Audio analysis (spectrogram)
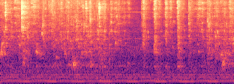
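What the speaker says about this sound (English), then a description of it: "just whisk this to break up your eggs and mix everything together" Eggs with vanilla bean seeds are whisked in a bowl, a quick run of light metallic clicks and taps from the whisk against the bowl, moderately close, with no voices.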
